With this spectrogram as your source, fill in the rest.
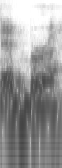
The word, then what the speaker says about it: Edinburgh: Uh it's pronounced Edinburgh even though there's a gh at the end.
